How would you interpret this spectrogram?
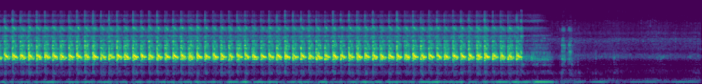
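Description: Starter turns the engine at a steady pace, about three beats a second, for eight seconds without catching, then stops; cranks but won't fire.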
